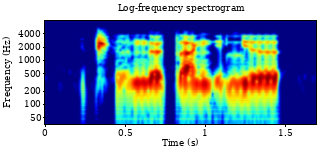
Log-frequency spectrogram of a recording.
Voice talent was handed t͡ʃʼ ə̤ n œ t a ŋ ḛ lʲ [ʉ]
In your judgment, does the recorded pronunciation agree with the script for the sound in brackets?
no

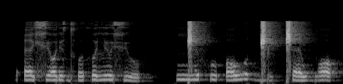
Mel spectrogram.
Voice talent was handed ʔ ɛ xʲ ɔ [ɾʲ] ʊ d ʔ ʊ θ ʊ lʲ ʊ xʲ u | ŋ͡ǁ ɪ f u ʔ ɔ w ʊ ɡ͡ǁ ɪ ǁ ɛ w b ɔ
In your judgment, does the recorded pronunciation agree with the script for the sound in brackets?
yes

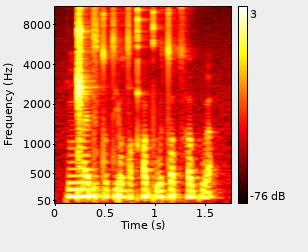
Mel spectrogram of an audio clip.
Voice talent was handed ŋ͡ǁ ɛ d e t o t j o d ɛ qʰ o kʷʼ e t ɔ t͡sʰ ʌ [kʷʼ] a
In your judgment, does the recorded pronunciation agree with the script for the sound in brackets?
no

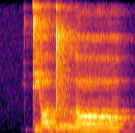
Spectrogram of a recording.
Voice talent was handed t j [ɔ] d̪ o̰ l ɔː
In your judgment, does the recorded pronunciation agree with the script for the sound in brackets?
yes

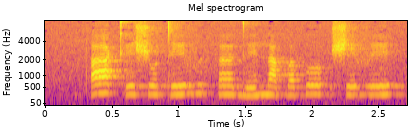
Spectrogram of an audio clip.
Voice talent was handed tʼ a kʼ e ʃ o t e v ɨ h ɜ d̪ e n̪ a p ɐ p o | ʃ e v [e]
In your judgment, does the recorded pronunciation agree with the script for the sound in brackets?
yes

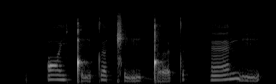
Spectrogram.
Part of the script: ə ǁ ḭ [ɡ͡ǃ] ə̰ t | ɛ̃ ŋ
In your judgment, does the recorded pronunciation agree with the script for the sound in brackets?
yes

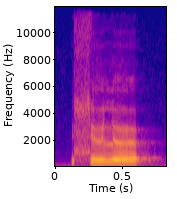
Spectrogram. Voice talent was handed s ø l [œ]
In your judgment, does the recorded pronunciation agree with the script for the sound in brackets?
yes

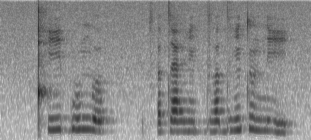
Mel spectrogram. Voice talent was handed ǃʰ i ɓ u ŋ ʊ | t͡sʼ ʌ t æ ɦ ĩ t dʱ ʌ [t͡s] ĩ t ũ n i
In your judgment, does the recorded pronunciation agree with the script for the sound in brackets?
no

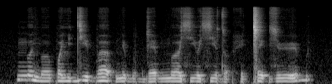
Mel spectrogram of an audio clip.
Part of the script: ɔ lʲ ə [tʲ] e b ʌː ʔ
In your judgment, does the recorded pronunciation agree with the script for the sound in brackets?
no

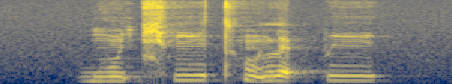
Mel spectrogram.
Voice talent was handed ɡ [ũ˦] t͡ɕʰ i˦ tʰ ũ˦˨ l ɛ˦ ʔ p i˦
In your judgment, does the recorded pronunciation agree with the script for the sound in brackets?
no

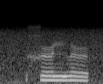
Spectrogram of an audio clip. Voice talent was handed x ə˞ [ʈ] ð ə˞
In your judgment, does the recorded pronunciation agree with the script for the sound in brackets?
no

